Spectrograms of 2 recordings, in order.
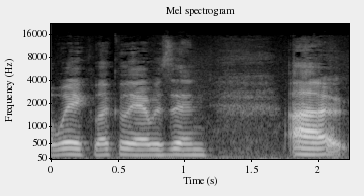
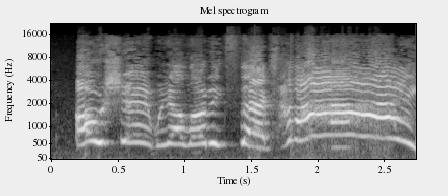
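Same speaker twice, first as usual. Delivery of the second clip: very loud, very high, thrilled, excited shouting; 9 dB louder than usual. Spotting new arrivals in the chat: excited shouting. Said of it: "Sorry, I get excited".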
